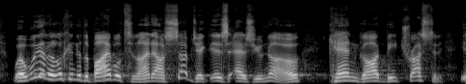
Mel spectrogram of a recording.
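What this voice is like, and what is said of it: Noticeable foreign accent. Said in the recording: “You haven't lost your accent ... man, you have an accent”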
